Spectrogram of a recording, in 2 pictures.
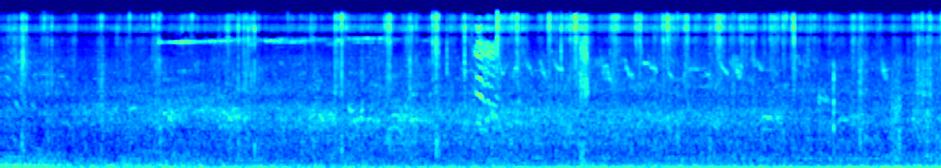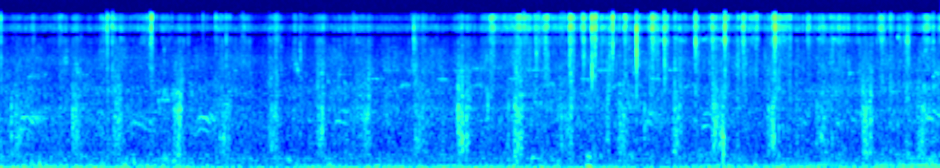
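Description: Deer tear at grass nearby with soft crunching.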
